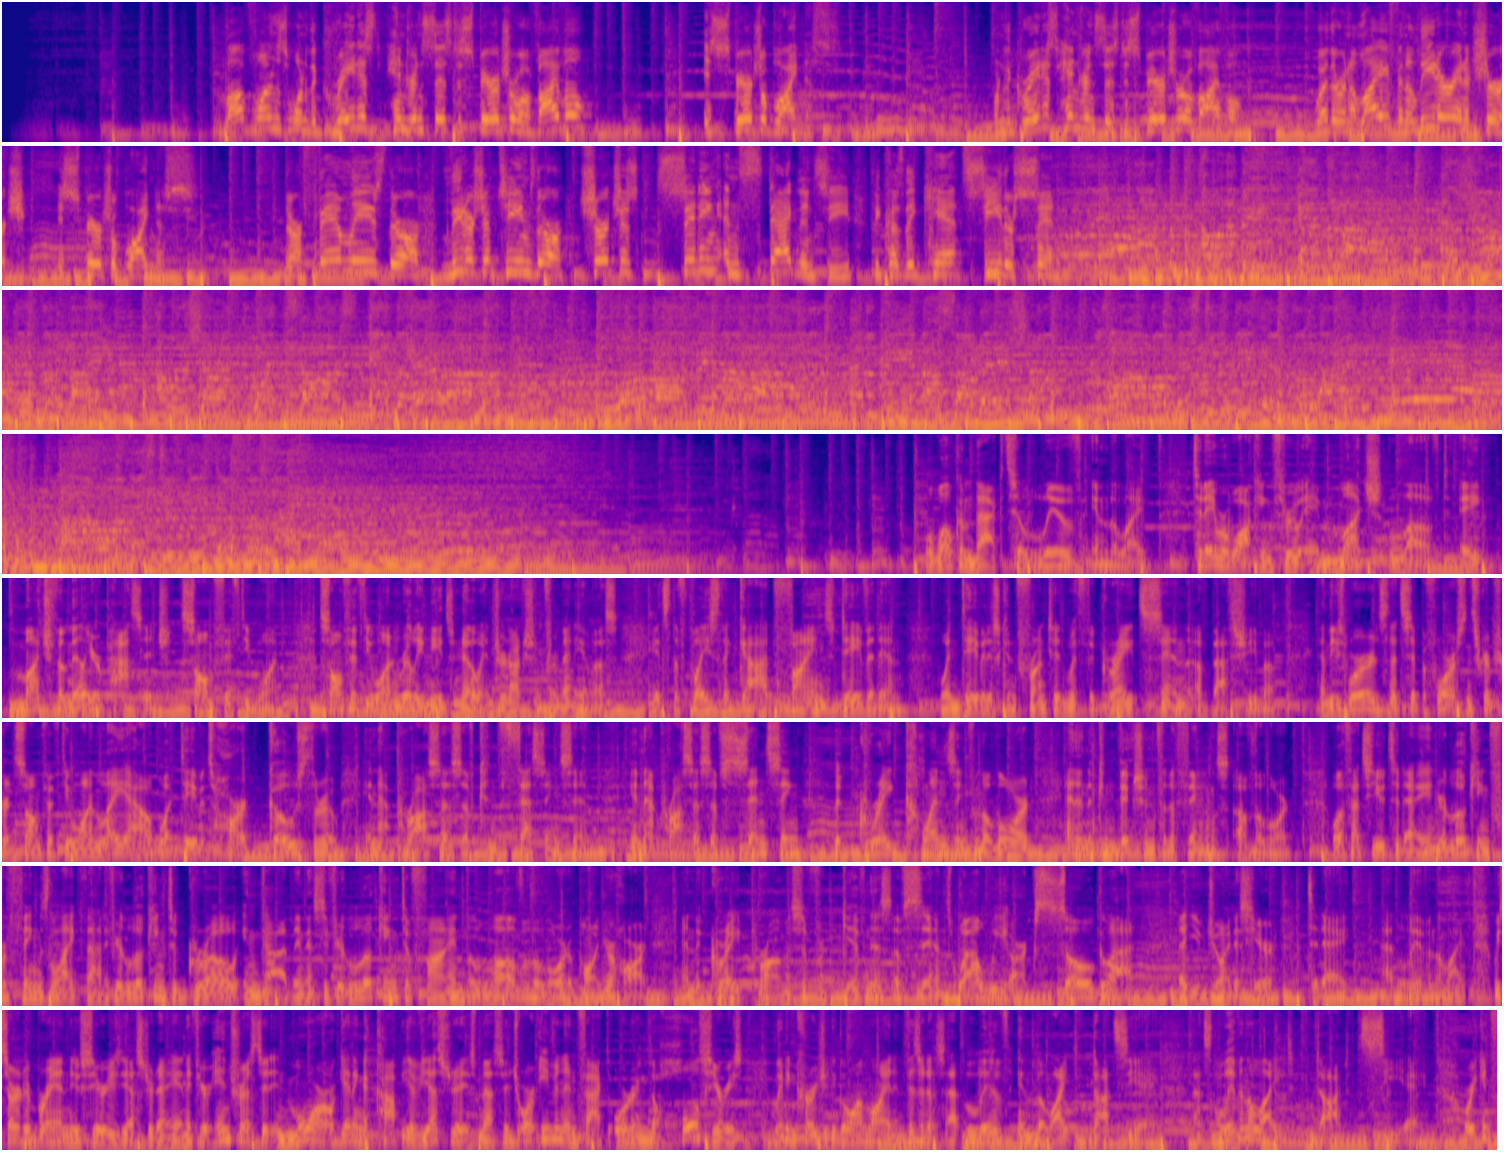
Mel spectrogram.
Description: Daily Broadcast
